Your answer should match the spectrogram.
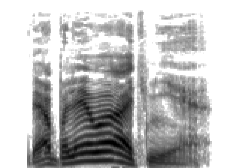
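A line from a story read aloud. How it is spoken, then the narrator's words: Bark. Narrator (Russian): рявкнул он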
